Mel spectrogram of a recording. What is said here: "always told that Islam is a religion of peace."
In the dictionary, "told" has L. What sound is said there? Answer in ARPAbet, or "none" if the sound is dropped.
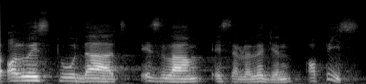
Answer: none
